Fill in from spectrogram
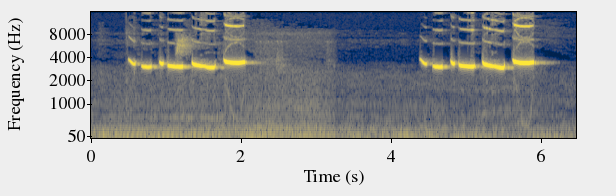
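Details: Flamboyan singing, described as a lively chattering bird: two matching phrases of clear whistled notes, short slurred whistles leading into longer steady ones, the phrase repeated after a pause of about two seconds, faint low hum beneath.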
